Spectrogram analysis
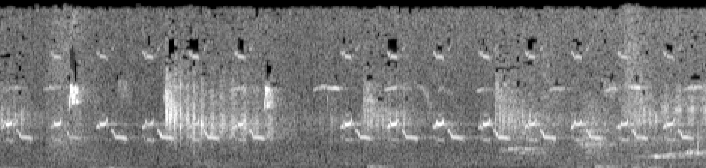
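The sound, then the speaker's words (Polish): A great tit sings in spring, repeating bright, high-pitched two-note phrases in a steady rhythm, with other faint chirps and a soft hiss of background around them. No one speaks. “Tak brzmi sikora bogatka wiosną, moi drodzy.”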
